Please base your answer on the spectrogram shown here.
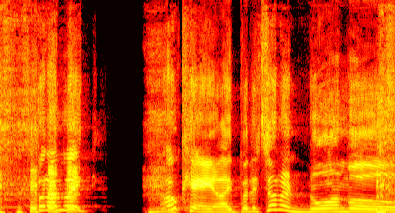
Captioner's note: laughing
